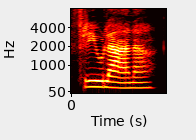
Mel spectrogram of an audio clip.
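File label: "friulana", female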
